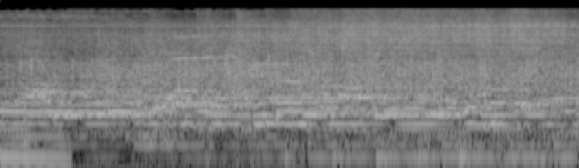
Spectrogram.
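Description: Gospel band music at the end of a song: the drums and bass stop about half a second in, and the remaining notes are held and slowly fade.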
